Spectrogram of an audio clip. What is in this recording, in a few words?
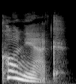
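"cognac", British English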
